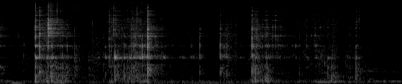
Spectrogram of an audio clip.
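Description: Freshly fried capsicum (Shimla mirch) pakoras being moved onto a plate, a series of close metallic clinks and scrapes of a utensil against the dish in irregular bursts.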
